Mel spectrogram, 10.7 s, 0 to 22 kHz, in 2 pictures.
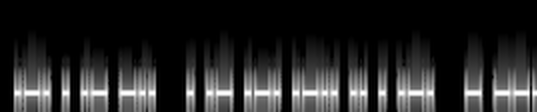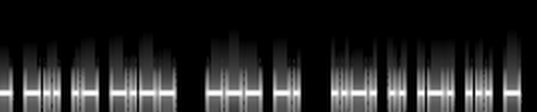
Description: Morse code, heard as a keyed tone, about 25 wpm, 700 Hz. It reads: READ EARLIER TODAY ON FIRST
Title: A Sound Of Thunder 25wpm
